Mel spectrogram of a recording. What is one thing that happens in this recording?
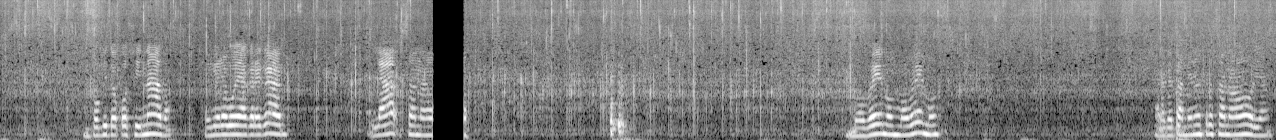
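A spatula scrapes and stirs against a pan.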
